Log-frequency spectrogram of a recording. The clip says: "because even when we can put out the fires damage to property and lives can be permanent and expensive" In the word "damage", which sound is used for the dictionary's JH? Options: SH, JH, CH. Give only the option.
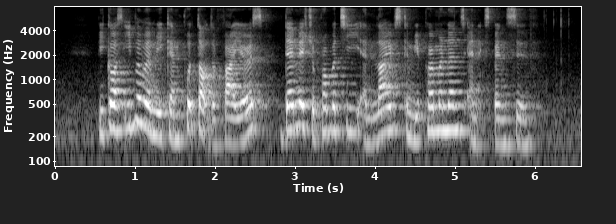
CH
